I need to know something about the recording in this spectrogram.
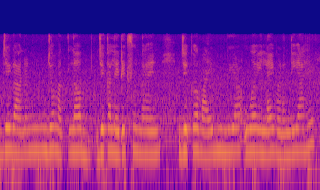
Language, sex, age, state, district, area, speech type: Sindhi, female, 18-30, Gujarat, Surat, urban, spontaneous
